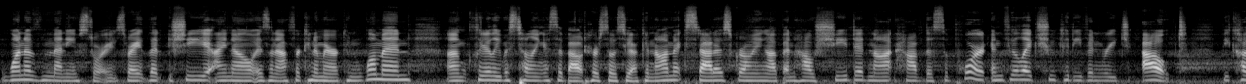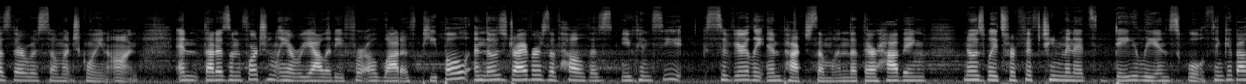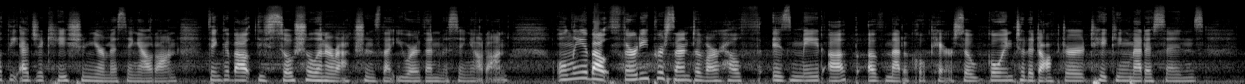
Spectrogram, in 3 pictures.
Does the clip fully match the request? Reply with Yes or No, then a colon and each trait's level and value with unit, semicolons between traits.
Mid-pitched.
Yes: medium, 180 Hz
